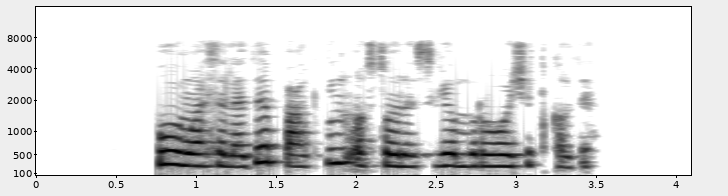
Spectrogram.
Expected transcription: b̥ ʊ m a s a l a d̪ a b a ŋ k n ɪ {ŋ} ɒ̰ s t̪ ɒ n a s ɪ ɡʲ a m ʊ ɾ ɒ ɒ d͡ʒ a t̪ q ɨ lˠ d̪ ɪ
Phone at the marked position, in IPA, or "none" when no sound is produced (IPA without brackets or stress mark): ŋ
